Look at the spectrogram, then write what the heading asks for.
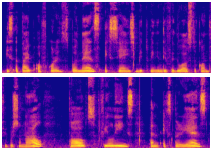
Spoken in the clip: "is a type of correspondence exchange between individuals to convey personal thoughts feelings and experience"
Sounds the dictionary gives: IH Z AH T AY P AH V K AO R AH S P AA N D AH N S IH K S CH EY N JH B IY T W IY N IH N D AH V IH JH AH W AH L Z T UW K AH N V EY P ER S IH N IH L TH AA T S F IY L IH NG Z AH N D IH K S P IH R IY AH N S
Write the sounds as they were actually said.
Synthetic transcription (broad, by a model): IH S AH T AY P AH F K AO R AH S P AA N D AH N S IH K S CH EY N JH B IY T W IY N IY N D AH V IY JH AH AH L S T UW K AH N F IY P ER S IH N IH L T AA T S F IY L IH NG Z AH N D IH K S P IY R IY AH N S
